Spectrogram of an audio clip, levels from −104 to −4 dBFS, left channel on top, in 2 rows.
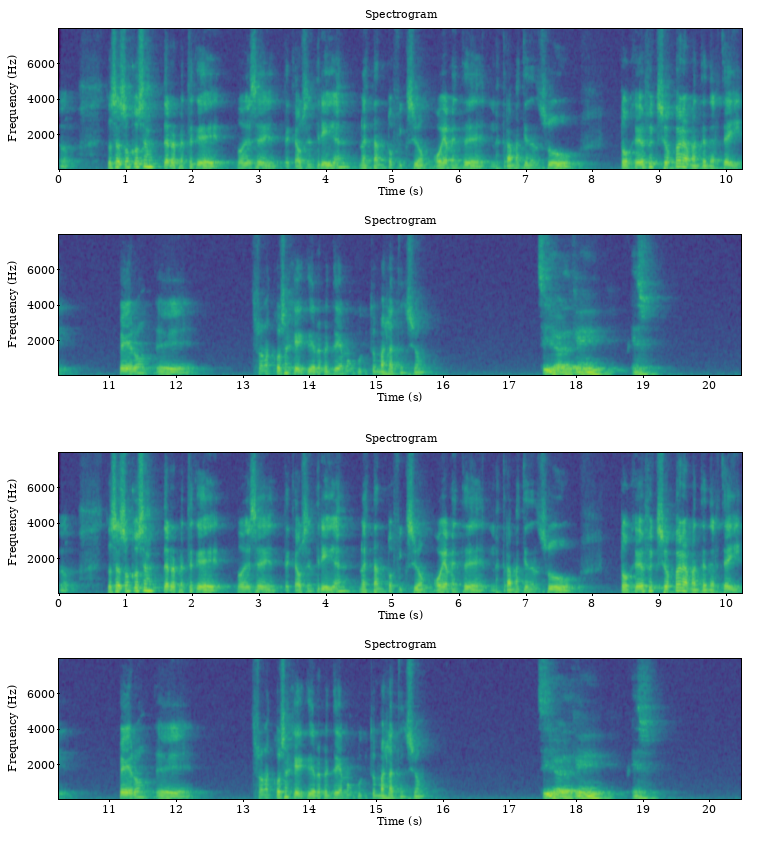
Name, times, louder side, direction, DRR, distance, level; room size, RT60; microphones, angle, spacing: voice 1, 0.0-3.3 3.5-8.0 8.4-10.2 11.1-12.3 13.1-15.7, right 1 dB, 10° right, 8 dB, 0.7 m, -24 dB
voice 2, 17.4-18.3 18.8-19.0, right 1 dB, 15° left, -6 dB, 4.1 m, -20 dB
15.5 x 12.5 x 3.2 m, 1.1 s
head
